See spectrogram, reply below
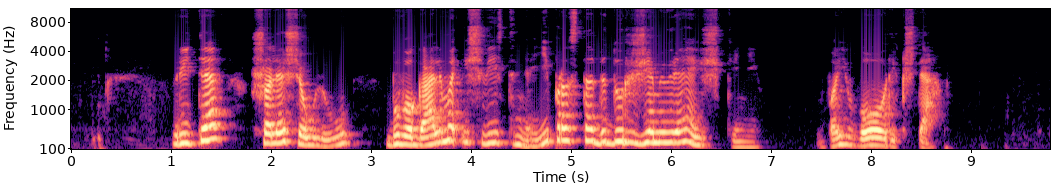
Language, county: Lithuanian, Alytus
